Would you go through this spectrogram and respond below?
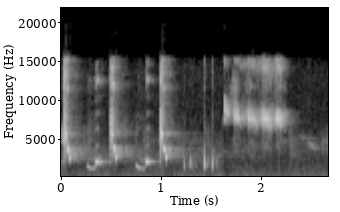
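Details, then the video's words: Nightingale singing a varied phrase: sharp high notes and short curling whistles, a few quick clicking notes, then a dense, very high buzzy trill that fades away. "Song of Nightingale _ the best song of Nightingale۔ بلبل کی چہکتی ہوئی پیاری آواز!صدا बुलबुल के गीत"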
